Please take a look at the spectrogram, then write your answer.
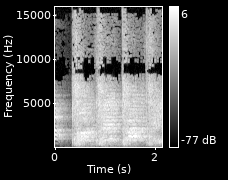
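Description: A grade 8 class claps in unison, producing a short rhythmic series of firm, loud group claps spaced roughly evenly, heard up close.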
